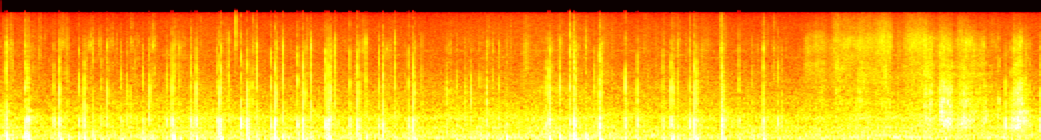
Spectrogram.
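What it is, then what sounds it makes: Faux leather boot, tapped and scratched. A black faux leather lace-up combat boot is held upright close to the mic while fingernails scratch and tap its upper. Quick, dry clicks and taps with a low, thuddy body run over a steady scratchy rustle. Near the end, the scratching turns brighter and hissier.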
